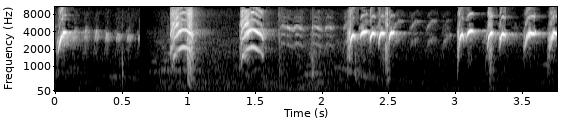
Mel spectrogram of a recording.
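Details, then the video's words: A greater green leafbird gives a brief high whistle, two rasping arched calls, then clusters of fast bright repeated notes; the song serves as a lure to make other birds quickly agitated. "PANCINGAN CUCAK IJO CEPAT EMOSI"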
